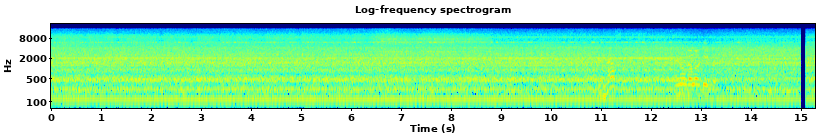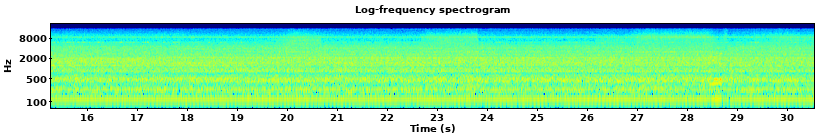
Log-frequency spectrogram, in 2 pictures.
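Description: Metal lathe running steadily with an even motor hum while its cutting tool turns a recess into the face of a spinning metal workpiece. The sound breaks off for an instant about halfway through.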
